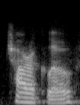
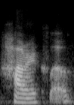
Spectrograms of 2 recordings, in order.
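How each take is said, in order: First: The name has a simplified English pronunciation. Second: The name has the original Greek pronunciation. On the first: "which we call Chariklo" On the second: "that would be Hariklo"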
